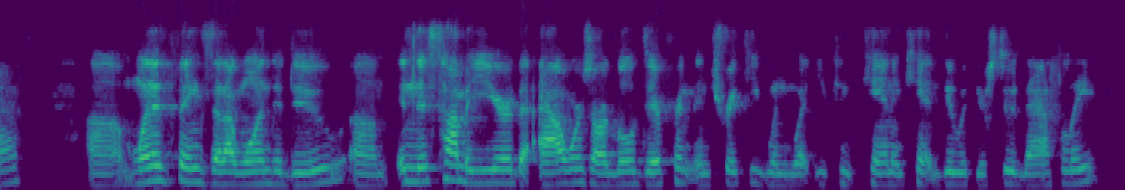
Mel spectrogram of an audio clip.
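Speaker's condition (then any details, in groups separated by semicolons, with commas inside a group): No condition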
